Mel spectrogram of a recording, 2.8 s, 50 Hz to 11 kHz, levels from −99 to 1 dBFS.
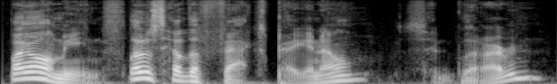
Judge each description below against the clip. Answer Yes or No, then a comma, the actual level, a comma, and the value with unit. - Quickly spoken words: Yes, fast, 235 wpm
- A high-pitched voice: No, low, 125 Hz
